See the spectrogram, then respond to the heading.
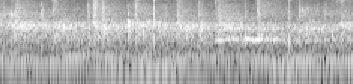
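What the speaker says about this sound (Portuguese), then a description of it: "Vamos aplaudir ao Senhor com muita alegria?" A church congregation applauds during a Portuguese-language worship service, a steady wash of many hands clapping at an even level throughout, with faint sustained tones beneath.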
